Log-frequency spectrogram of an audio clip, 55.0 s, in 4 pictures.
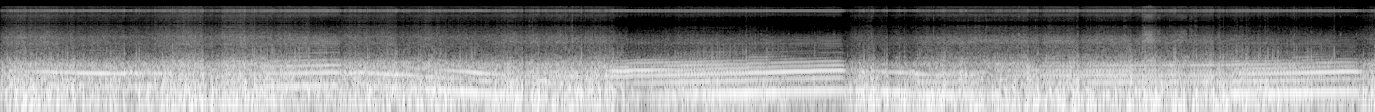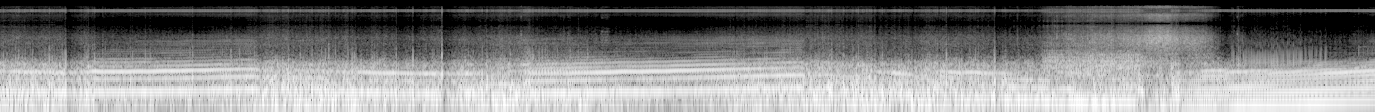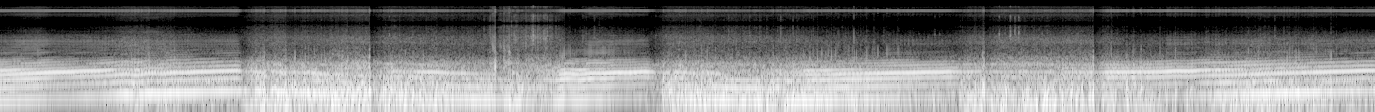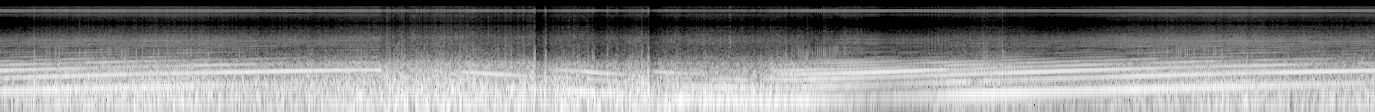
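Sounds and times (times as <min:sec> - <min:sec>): car engine accelerating: 0:18.9 - 0:45.7.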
